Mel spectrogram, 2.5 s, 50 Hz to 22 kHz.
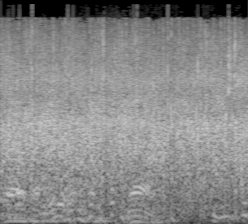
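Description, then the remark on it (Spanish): Fans applaud steadily and loudly throughout during a live broadcast on Radio 4G, a dense wash of many hands clapping at once, with faint voices mixed in underneath. “Bueno, pues ahí los fans no, se cansan de aplaudir a los aerodinámicos en Radio 4G en directo.”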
